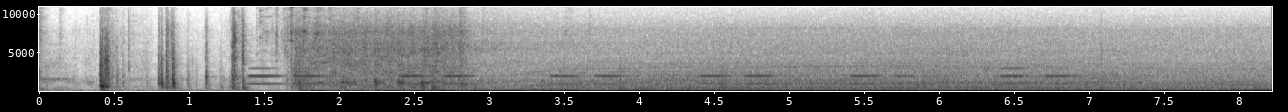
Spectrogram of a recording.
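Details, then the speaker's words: 2002 Mitsubishi Lancer OZ Rally, first test fire after valve cover gasket replacement, cold with check engine light on: brief cranking, then catches into a steady, even idle sitting a bit fast; normal cold start high idle that will come down. "got a little bit of a high idle, it's cold. She'll come back down."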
